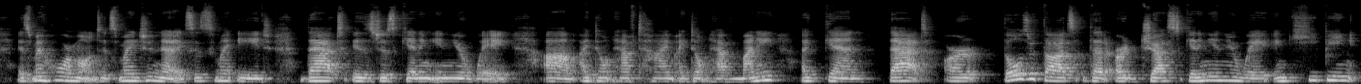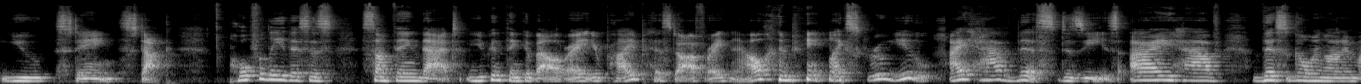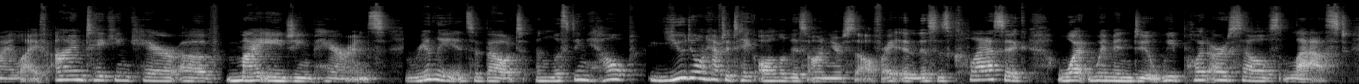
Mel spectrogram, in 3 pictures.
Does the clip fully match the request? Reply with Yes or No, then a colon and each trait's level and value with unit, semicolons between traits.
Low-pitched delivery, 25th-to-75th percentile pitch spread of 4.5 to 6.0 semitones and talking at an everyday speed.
No: medium, 175 Hz; average, 4.9 semitones; average, 160 wpm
